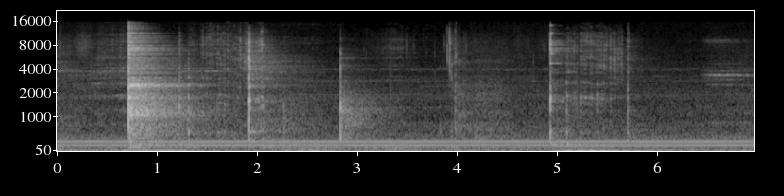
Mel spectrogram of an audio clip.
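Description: A metal spoon clinking and scraping against a glass pickle jar and a frying pan while spice masala and mustard oil are spooned in: about five separate sharp clinks, the loudest a little under a second in, and a rougher scraping stretch about five seconds in. A steady low hum runs underneath.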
